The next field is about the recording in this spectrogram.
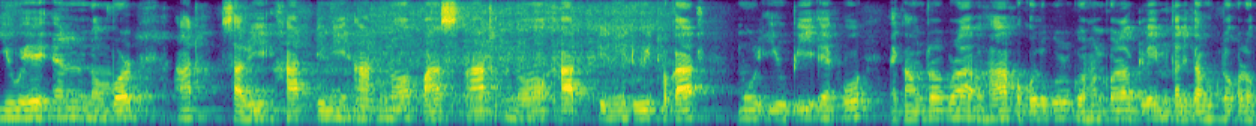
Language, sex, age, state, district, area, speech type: Assamese, male, 18-30, Assam, Charaideo, urban, read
